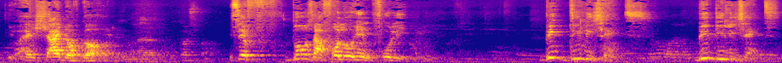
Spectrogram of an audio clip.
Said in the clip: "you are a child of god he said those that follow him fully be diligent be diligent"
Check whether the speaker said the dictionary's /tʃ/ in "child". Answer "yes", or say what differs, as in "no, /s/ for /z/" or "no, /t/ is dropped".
no, /ʃ/ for /tʃ/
